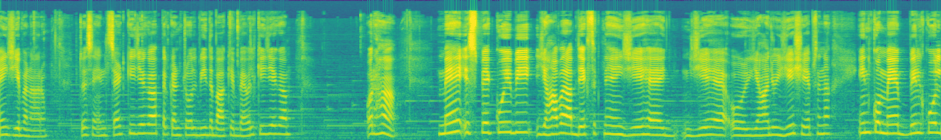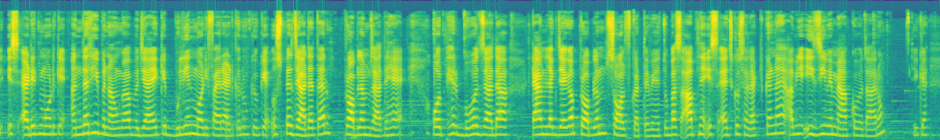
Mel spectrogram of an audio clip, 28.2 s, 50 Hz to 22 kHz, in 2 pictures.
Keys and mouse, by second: 2.1 click, 2.7 middle click, 3.6 ctrl+b, 5.4 click, 7.5 click, 8.5 click, 10.8 middle click, 11.2 middle click, 12.4 middle click, 12.6 drag, 13.1 click, 21.4 ctrl+click, 22.9 middle click, 23.8 click, 25.8 e, 27.6 click, 27.7 middle click.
